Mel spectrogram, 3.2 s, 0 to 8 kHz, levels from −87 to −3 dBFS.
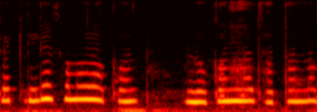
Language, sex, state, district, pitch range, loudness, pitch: Marathi, female, Maharashtra, Chandrapur, 290-320 Hz, -37 LUFS, 305 Hz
